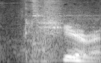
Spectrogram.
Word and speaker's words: Sheeran: Frank Sheeran. Am jag saying that right? Yeah, you said right.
